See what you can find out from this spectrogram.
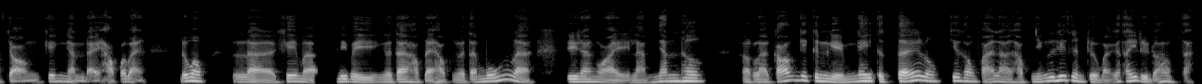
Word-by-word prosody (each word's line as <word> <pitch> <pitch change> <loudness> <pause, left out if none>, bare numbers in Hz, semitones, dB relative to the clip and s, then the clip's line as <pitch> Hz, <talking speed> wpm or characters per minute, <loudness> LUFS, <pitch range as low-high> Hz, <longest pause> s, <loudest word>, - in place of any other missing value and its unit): chọn 95 -2 -2
cái 140 +4 0
ngành 120 -12 -4
đại - - -3
học - - -5
á - - 0
bạn, - - -3 0.3
đúng 150 - +4
hông? 155 -3 +4 0.3
Là 100 -3 0
khi 140 +3 +3
mà 120 -6 0 0.3
thay 130 0 +3
vì 105 -3 +1
người 110 0 -2
ta 115 +2 +3
học 110 -2 -5
đại 95 - +1
học, 100 0 -5
người 100 -1 -4
ta 110 +2 -1
muốn 150 - +1
là 95 - +1 0.4
đi 130 0 +4
ra 125 -1 +1
ngoài 100 -5 -2
làm 100 +1 -7
nhanh 145 +3 +1
hơn, 150 -1 +4 0.4
hoặc 105 0 -4
là 105 -1 -1
có 170 - +2
cái 195 - +2
kinh 150 -3 +3
nghiệm 110 0 +1
ngay 155 +2 +5
thực 120 -3 -1
tế 145 +5 +7
luôn, 155 -5 0
chứ 170 - +1
không 145 -4 -1
phải 125 - -3
là 115 -5 -3
học 105 -1 -6
những 125 +4 -3
lý 170 - +4
thuyết 195 +2 +5
trên 165 -7 +2
trường, 105 - 0
bạn 95 +1 -6
có 135 - -3
thấy 160 +3 +3
điều - - +1
đó - - -4
hông 135 -4 -3
ta? 100 - -9
120 Hz, 280 wpm, -23 LUFS, 105-145 Hz, 0.4 s, tế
